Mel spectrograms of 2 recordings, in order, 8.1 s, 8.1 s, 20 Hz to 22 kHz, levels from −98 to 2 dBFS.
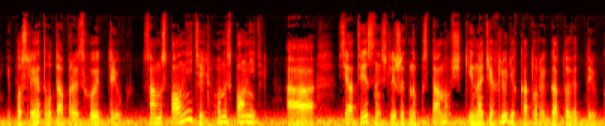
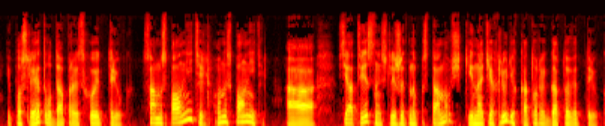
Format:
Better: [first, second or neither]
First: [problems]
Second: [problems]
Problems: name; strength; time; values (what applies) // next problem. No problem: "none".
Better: second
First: low rumble; noticeable; throughout; 15 dB below the speech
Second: none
